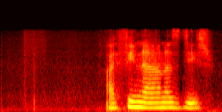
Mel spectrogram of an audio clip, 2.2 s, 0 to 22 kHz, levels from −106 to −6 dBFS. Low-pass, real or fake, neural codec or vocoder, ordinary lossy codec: 7.2 kHz; fake; codec, 16 kHz in and 24 kHz out, 0.4 kbps, LongCat-Audio-Codec, fine tuned four codebook decoder; Opus, 64 kbps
